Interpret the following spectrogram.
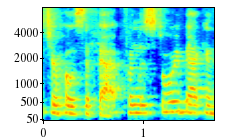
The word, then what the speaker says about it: Jehoshaphat: I think it's Jehoshaphat.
